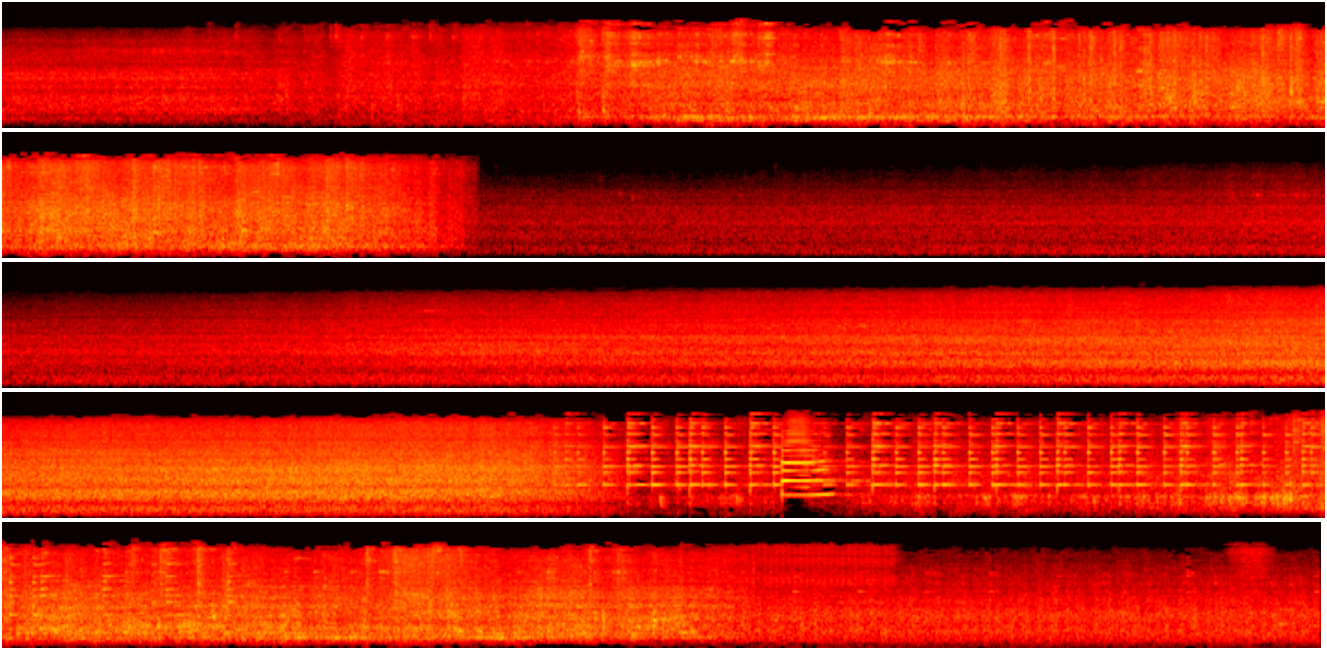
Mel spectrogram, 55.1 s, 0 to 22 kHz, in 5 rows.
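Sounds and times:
freight train rolling past: 0.0 - 15.6, 16.2 - 55.0
wheels clacking over rail joints: 2.0 - 15.0, 37.2 - 55.0
train horn: 39.5 - 40.4.

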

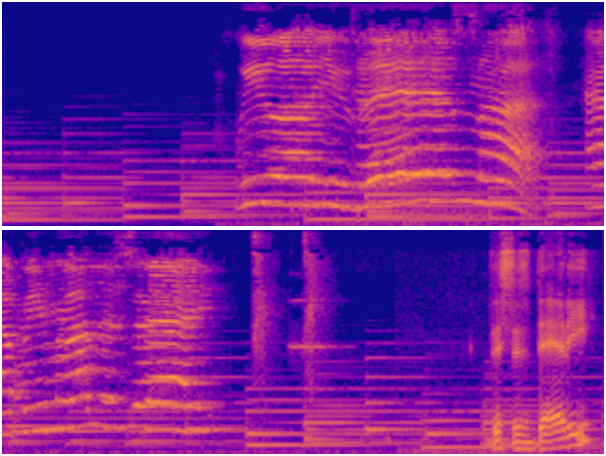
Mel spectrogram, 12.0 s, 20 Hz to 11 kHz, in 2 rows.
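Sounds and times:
soft piano accompaniment: 0.0 - 12.0
child singing: 2.3 - 8.3.

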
